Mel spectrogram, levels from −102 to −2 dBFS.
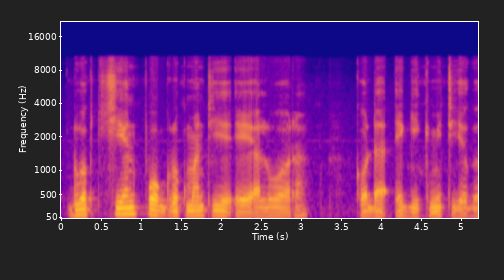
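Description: Throughout, 4-bit ADPCM compression adds gritty, level-following hiss to the speech, with nothing above 10.7 kHz, fitting about 89 kbps. The spectrogram shows a noise haze tracking loudness under a sharp ceiling.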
